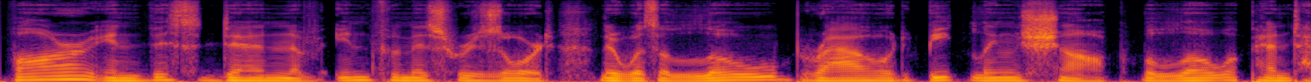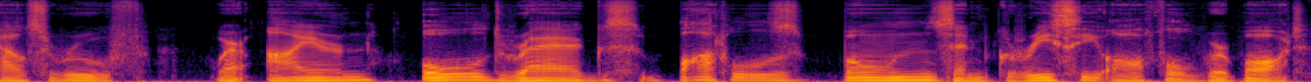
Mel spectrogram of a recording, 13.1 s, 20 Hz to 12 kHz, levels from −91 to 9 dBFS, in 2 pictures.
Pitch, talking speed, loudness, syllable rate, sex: 100 Hz, 135 wpm, -17 LUFS, 3.9 syllables/s, male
